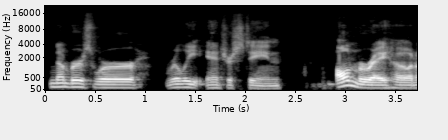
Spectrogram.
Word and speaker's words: Merejo: All right, I'm going to go to a little lesser known name, and that's Cleveland Guardians prospect Luis Marejo Jr., spelled M-E-R-E-J-O. So I hope I'm saying that right.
